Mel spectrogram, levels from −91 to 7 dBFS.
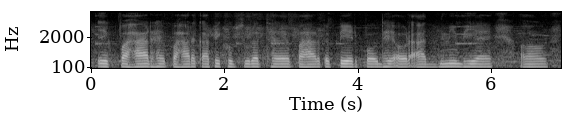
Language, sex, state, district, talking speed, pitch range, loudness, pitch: Hindi, male, Bihar, Sitamarhi, 145 wpm, 135-145 Hz, -27 LUFS, 140 Hz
